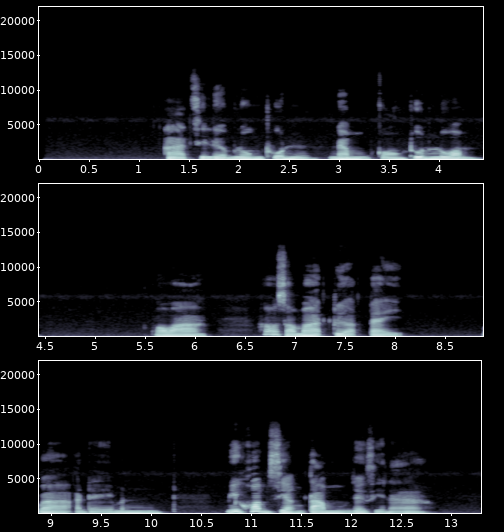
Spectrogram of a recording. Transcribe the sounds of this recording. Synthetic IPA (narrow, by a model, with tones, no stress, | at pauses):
ʔaː˨˩t̪̚si˧˦lɤː˧˩əmlo˧˥˨ŋt̪ʰu˧˥˨nːa˧˥˨mkɔː˨˩ŋt̪ʰu˧˥˨nlu˧əm | pʰɔ˧waː˧ | ha˧˥˨wsaː˨˦maː˧˩t̪̚lɯ˧˩ək̚da˧˩j | waː˧˩ʔa˨˩nda˨˩jma˧˥˨n | miː˧˥˨kʰwaː˧˥˨msi˧˦əŋt̪a˧˨mjaː˧˩ŋsi˨˦naː˧˨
